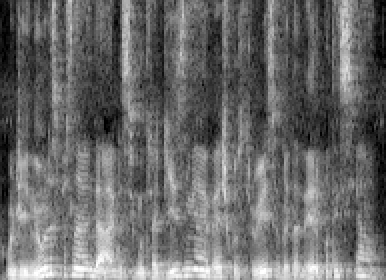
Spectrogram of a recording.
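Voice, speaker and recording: A man's voice: mid-range voice, animated, fast talker, a little mellow, reverberant, natural voice. A man voicing an eccentric time-travelling doctor in an audio story, confident and lecturing, with emphatic, theatrical delivery.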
